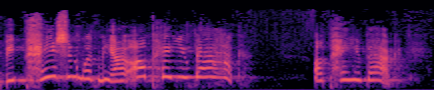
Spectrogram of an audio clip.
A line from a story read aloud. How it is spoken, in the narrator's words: He fell to his knees and he begged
